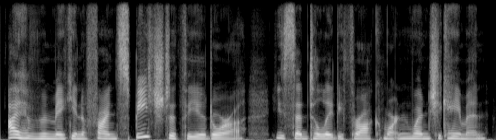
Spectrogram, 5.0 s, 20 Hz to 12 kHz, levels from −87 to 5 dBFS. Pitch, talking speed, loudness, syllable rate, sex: 195 Hz, 220 wpm, -18 LUFS, 5.4 syllables/s, female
